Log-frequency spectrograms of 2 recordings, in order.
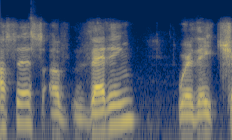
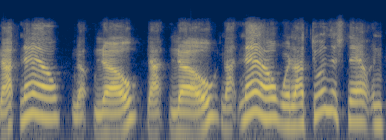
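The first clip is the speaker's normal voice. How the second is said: mock firm tone, higher; 4 semitones higher than usual. Retelling how he stops her horror show: imitating him refusing her. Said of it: "he'll be like".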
